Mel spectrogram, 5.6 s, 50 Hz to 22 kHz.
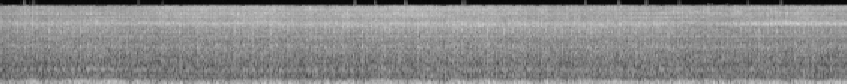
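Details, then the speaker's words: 1959 Alfa Romeo Giulietta Sprint from an estate, parked a few years, fitted with a header: engine settles to a low idle after revving with a faint uneven beat. Rough idle with hesitation and a flat spot off idle; a screw being adjusted. "You seem like even with the hesitation though, like right off from idle, it seems like it has a little bit of a flat spot."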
